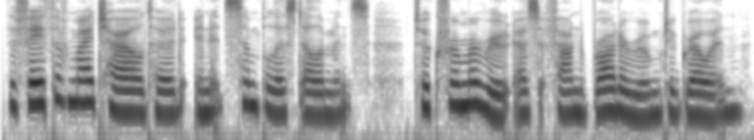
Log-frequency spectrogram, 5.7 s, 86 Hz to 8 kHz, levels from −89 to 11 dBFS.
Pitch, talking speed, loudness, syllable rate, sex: 225 Hz, 210 wpm, -19 LUFS, 5.0 syllables/s, female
